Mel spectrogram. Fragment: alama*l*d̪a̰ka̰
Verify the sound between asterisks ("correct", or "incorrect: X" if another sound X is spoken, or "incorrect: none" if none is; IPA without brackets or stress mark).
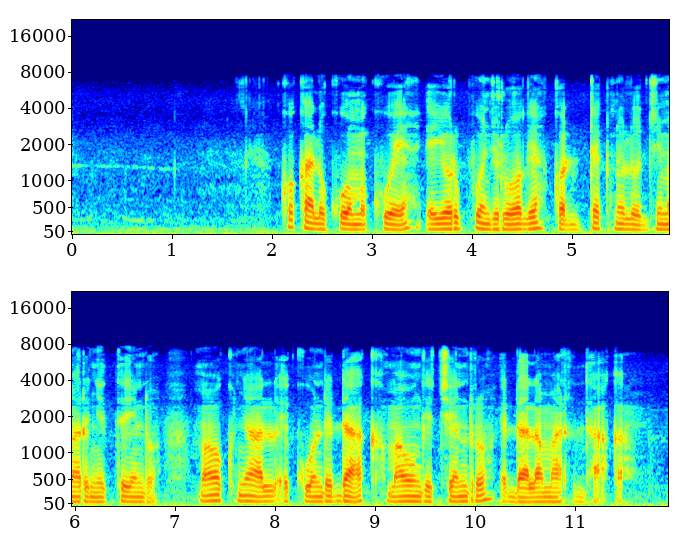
incorrect: r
